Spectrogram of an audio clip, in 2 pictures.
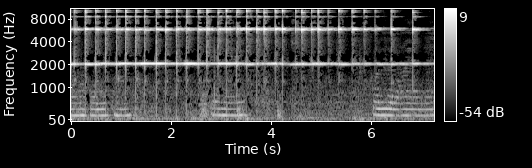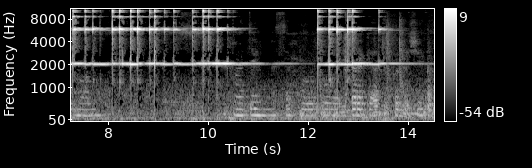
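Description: A small metal bell rung rapidly, several strikes a second, in bursts. The ringing pauses briefly twice and ends with a short final burst.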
